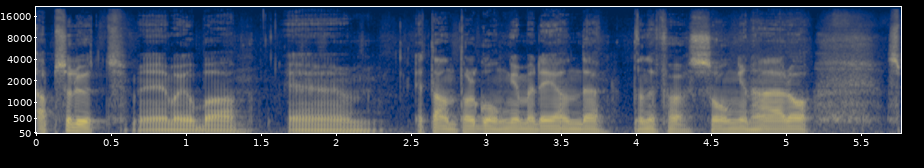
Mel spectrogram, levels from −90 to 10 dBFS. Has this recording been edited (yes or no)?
no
